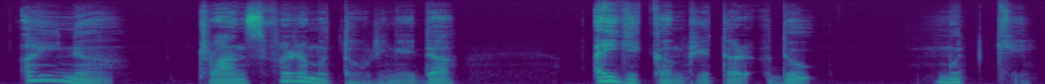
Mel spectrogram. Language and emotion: Manipuri, sad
